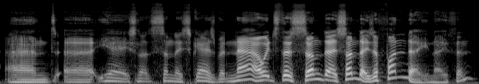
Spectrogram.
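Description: A man's voice: fairly high pitch, sing-song, moderate pace, sharp tone, no room sound, studio quality. A British man hosting a casual sports podcast, talking in a chatty, rambling way and often correcting himself. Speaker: podcast host.

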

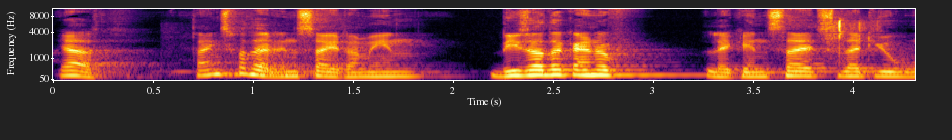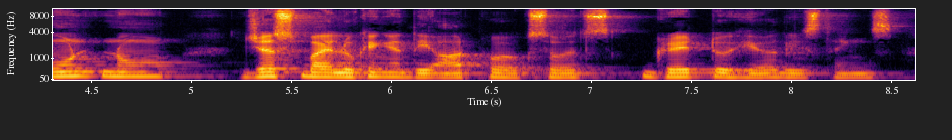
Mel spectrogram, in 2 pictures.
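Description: A man's voice: a little high, steady tone, moderate pace, fairly bright tone. A man hosting a podcast interview, asking long, winding questions in a friendly, casual way. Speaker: podcast host.

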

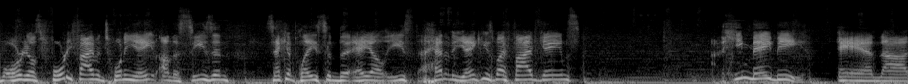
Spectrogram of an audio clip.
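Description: A man hosting sports radio in a casual, opinionated way, repeating phrases for emphasis. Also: sits high. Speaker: sports radio guest host.

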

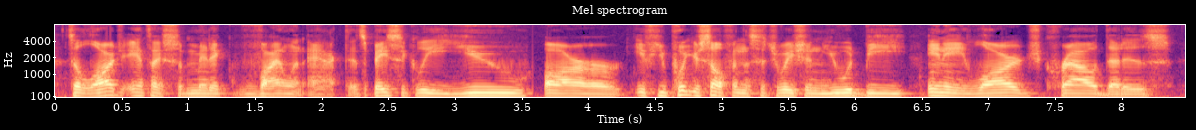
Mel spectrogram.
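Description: A man's voice: fairly low pitch, steady tone, moderate pace, hardly any pauses. A man co-hosting a podcast, explaining history in long, detailed stretches and reading passages aloud from a book. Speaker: podcast co-host.

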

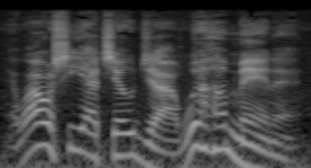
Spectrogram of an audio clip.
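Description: Loud joking man hosting a call-in show. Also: fairly high pitch, huge pitch swings, brisk, a little hiss or hum. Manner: loud, laughing, swearing street slang. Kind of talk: casual call-in show banter.

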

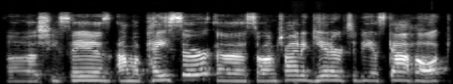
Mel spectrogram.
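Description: Man, 50s, university leader type, bright forward tone, gracious podcast guest. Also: a little high, fairly even intonation, moderate pace. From Memphis, Tennessee. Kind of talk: podcast interview.

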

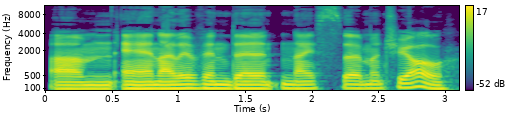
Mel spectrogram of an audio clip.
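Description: A man's voice: on the low side, flat delivery, takes it slowly, clear, resonant tone. A young man co-hosting a casual podcast, chatty and filling his talk with likes and ums. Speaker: podcast co-host, product designer. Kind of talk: casual chat.

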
